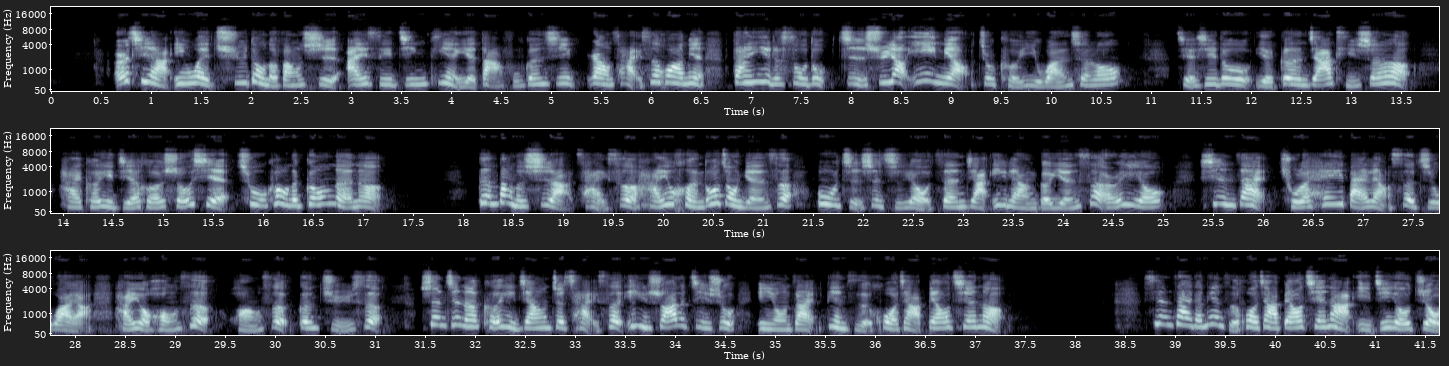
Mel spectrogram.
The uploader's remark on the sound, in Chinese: 本集有些許雜音，已亟力避免，如有察覺請多多包涵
